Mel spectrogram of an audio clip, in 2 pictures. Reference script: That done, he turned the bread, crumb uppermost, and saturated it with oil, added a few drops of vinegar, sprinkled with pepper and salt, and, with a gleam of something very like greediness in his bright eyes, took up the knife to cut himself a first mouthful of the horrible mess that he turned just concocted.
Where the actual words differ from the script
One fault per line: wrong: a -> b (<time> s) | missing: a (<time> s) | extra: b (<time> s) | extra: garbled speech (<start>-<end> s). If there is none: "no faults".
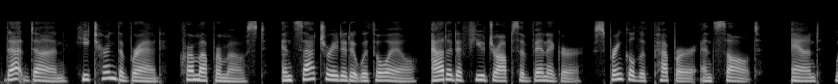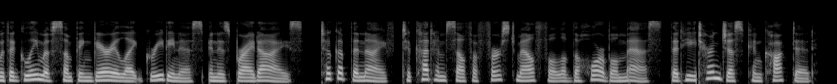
no faults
